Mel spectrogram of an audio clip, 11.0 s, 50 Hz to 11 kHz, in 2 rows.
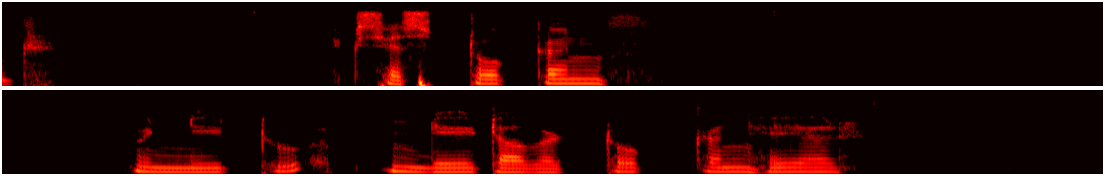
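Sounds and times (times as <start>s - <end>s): faint clicks: 0.5s - 1.4s, 3.7s - 4.0s, 5.1s - 6.2s.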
